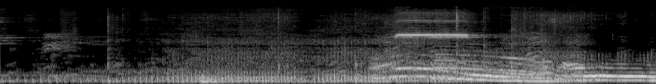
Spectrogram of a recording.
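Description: Steady outdoor background noise, then about four seconds in a short high steady tone and a man's long, drawn-out exclamation that slides down in pitch, typical of a commentator reacting to the end of a volleyball rally.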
